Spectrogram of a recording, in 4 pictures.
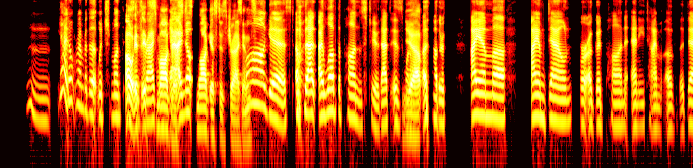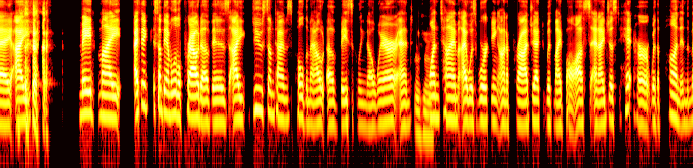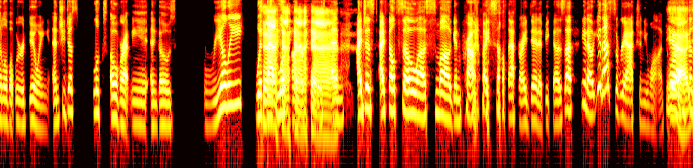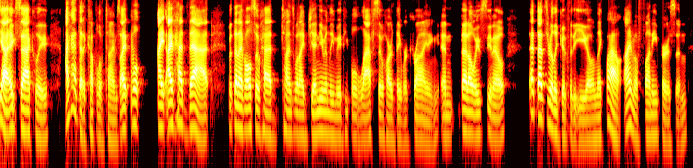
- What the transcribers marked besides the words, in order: laughing while speaking: "Oh"; chuckle; laugh; laughing while speaking: "proud of myself"; "ego" said as "eol"
- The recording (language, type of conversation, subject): English, unstructured, What is something unique about you that you are proud of?
- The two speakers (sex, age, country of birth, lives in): female, 40-44, United States, United States; male, 30-34, United States, United States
